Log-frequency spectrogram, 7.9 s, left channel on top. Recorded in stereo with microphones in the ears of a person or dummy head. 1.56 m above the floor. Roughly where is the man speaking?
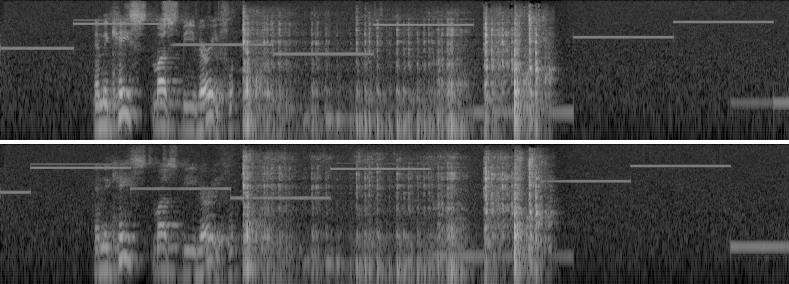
Left.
